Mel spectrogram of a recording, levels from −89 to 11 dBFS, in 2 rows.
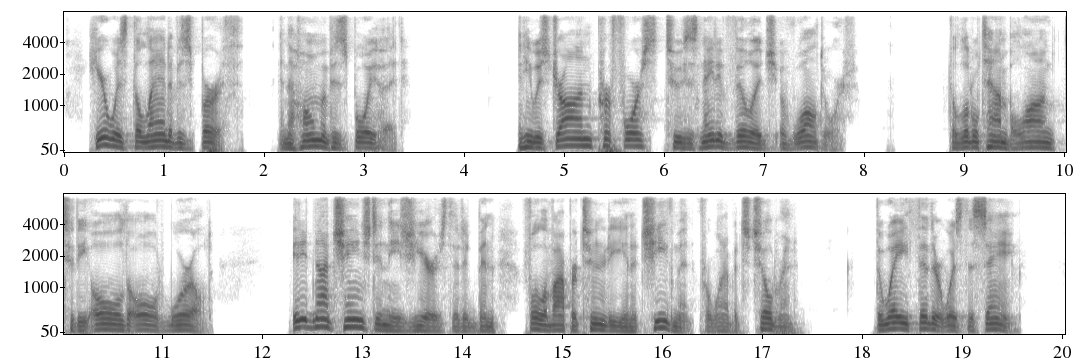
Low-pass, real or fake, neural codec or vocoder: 7.2 kHz; fake; codec, 16 kHz, 6 kbps, DAC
